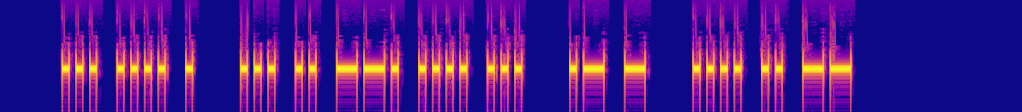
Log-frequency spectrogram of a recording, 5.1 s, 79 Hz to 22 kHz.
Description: Morse code, heard as a keyed tone, about 34 wpm, 700 Hz. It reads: SHE SIGHS AT HIM
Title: Dit Challenge 35wpm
